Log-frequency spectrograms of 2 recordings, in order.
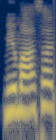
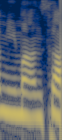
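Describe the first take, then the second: First: First मीमांसा with a short "me" opening; wrong form. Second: मीमांसा with long "ee" in the first syllable; correct form. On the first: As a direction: say मीमांसा as "me-maansa". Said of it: "मीमांसा नहीं होता". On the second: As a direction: say मीमांसा as "mee-maansa". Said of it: "मीमांसा होता है वो". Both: Shown as a demonstration.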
